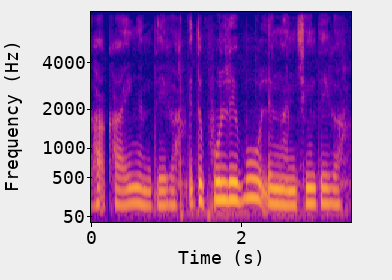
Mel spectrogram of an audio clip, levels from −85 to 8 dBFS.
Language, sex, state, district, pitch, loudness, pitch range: Wancho, female, Arunachal Pradesh, Longding, 180 Hz, -15 LUFS, 165-205 Hz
